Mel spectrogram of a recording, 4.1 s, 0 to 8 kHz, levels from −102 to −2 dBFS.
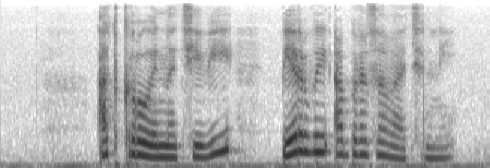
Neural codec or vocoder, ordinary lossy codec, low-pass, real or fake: none; AAC, 48 kbps; 7.2 kHz; real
